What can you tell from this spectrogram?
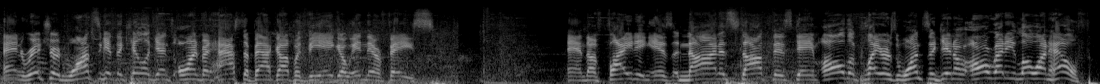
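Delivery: energetic game commentary; live play-by-play. Acted. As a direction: narrate the action with rising hype. Esports play-by-play casting.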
